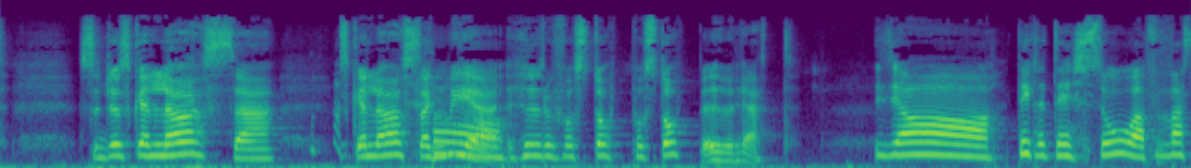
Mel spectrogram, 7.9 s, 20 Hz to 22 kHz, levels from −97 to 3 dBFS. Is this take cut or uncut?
cut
